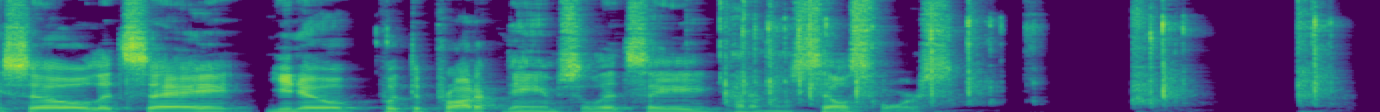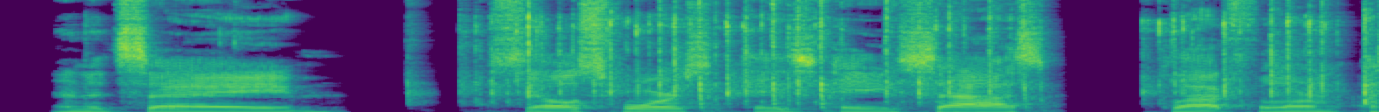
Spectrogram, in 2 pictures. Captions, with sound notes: So let's say, you know, put the product name. So let's say, I don't know Salesforce. (computer keys) And let's say Salesforce is a SAAS platform,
